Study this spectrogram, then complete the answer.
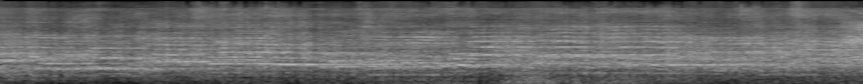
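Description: Crowd at a kickboxing bout in Wales, a dense continuous roar of many voices cheering and shouting, loud and sustained throughout with no pauses.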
